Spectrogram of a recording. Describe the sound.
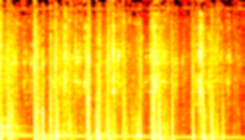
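Rapid clip-clop of a horse's hooves trotting on ahead, a steady run of crisp, closely spaced hits with no voices.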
